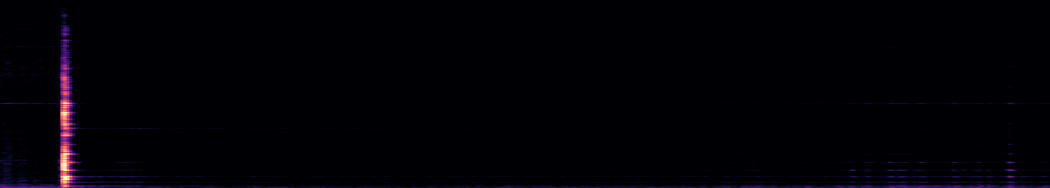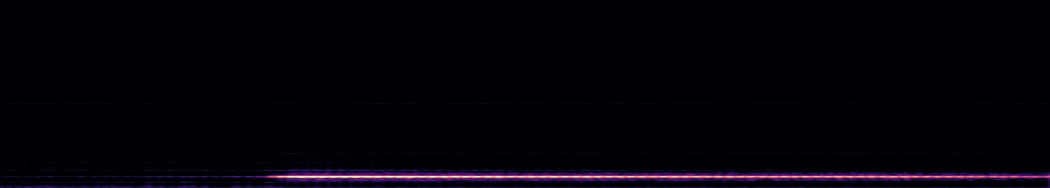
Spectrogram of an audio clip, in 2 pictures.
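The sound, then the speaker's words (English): A meditation chime rings out with a pure, steady tone that lingers and slowly fades, preceded by a soft strike near the start and a quiet stretch in between. “As we listen to the chime, let us remember our connection to each other and the world around us.”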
